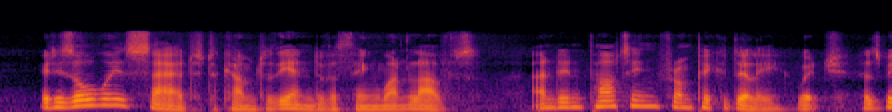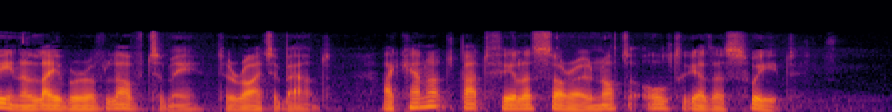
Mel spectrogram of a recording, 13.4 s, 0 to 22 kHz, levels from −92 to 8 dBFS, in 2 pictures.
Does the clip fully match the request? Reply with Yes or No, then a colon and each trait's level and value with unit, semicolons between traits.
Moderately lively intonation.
No: wide, 7.9 semitones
